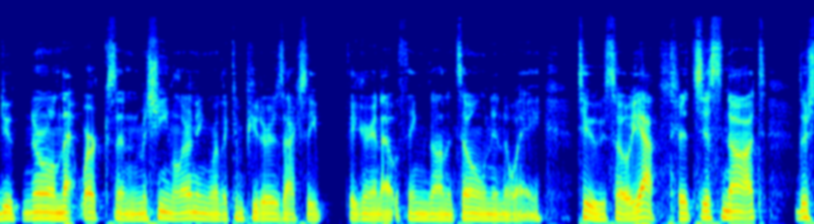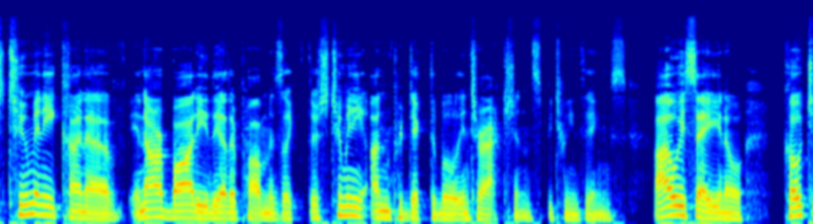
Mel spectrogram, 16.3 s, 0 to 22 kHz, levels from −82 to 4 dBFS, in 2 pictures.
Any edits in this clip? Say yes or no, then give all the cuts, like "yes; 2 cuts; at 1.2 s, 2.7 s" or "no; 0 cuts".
yes; 1 cut; at 6.8 s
